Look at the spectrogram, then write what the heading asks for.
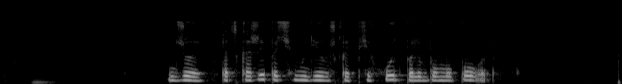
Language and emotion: Russian, neutral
